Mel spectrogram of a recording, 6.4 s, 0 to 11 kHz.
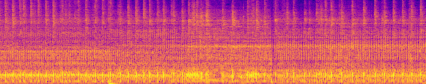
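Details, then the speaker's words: Yamaha YZ250X two-stroke with Panthera electric start, started dead cold on choke, after power valve fix: crisp, even crackle picking up cleanly under load with no bog or hesitation; power valve issue solved, engine pulls healthy. "and right away i can tell that i've solved my issue and this is gonna be a great day"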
